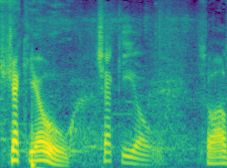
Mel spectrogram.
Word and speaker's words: Cheqio: All right, we're about to get the official word on the correct pronunciation. It's Cheqio.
